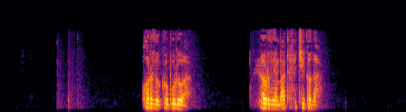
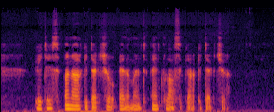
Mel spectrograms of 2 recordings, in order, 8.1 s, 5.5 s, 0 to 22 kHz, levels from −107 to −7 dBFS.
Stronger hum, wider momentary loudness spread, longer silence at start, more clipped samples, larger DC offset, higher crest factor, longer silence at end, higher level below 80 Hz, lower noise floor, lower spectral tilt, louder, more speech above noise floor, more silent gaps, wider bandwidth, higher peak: neither; first, 13 LU vs 10 LU; first, 2.85 s vs 0.05 s; neither; neither; about the same, 22 dB vs 22 dB; first, 1.75 s vs 0.9 s; second, -74 dBFS vs -60 dBFS; first, under -90 dBFS vs -70 dBFS; about the same, -6.5 dB/octave vs -7 dB/octave; first, -21 LUFS vs -37 LUFS; first, over 70 dB vs 33 dB; neither; second, 7.8 kHz vs 14 kHz; first, -2 dBFS vs -16 dBFS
